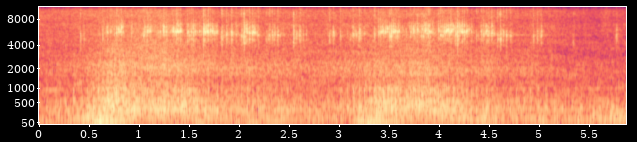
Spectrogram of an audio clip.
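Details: Car engine with knocking noise, revved after adding Lucas oil stabilizer and Liqui Molly ceramic additive and driving about 5 miles; chirpy high squeaks come and go over the engine, knock still present but much improved.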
